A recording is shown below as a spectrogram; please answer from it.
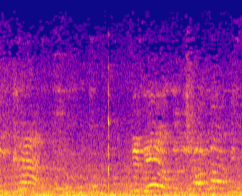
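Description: High-pitched cartoon voices speaking from a television showing a children's programme, in short phrases over a low steady background hum.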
